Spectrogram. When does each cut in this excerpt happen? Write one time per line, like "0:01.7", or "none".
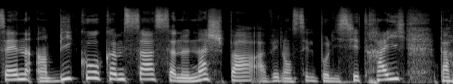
none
